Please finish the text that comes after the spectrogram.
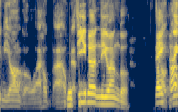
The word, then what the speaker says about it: Nyong'o: So for folks who haven't heard, De Beers announces pronounce the sister's name. Lupita. No, her last name. Nyong'o. That's how I say. I say Nyong'o.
